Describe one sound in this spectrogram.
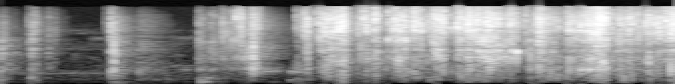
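Plastic wrapping crinkles and tears as hands open a pack.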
